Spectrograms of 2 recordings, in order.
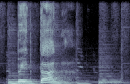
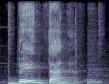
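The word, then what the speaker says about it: ventana: pronunciation for example bentana bentana it's the same pronunciation as the b then we have la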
